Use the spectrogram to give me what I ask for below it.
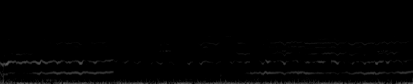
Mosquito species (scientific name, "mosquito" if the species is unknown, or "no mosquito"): Anopheles dirus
